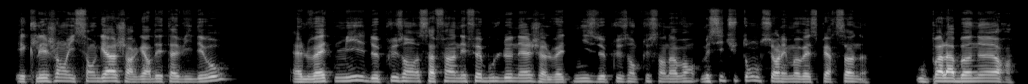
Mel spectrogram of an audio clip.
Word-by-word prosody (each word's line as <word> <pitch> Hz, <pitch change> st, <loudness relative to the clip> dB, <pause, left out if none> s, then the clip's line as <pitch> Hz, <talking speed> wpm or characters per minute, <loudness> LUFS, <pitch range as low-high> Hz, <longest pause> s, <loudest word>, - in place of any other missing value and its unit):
et 130 Hz, -1 st, -3 dB
que 145 Hz, -, -6 dB
les 150 Hz, 0 st, +3 dB
gens, 160 Hz, +1 st, -2 dB
ils 145 Hz, -2 st, -3 dB
s'engagent 145 Hz, +1 st, +3 dB
à -, -, +3 dB
regarder 125 Hz, +2 st, -1 dB
ta 130 Hz, -1 st, +1 dB
vidéo, 155 Hz, -, -2 dB, 0.6 s
elle 125 Hz, -1 st, 0 dB
va 135 Hz, +3 st, +6 dB
être 145 Hz, +1 st, 0 dB
mise 170 Hz, +4 st, -1 dB
de 140 Hz, -1 st, +2 dB
plus 165 Hz, +3 st, -3 dB
en 150 Hz, -2 st, 0 dB
ça 140 Hz, -1 st, +2 dB
fait 140 Hz, +4 st, -4 dB
un 150 Hz, -1 st, +1 dB
effet 145 Hz, +3 st, 0 dB
boule 150 Hz, 0 st, -6 dB
de 155 Hz, +1 st, +1 dB
neige, 145 Hz, -1 st, -1 dB
elle 115 Hz, -2 st, 0 dB
va 115 Hz, -, 0 dB
être 115 Hz, +2 st, -6 dB
mise 140 Hz, -1 st, -6 dB
de 130 Hz, 0 st, -1 dB
plus 140 Hz, +1 st, -8 dB
en 130 Hz, -, -4 dB
plus 140 Hz, +2 st, -11 dB
en 130 Hz, -1 st, -4 dB
avant 135 Hz, +1 st, -3 dB
mais 140 Hz, -, -2 dB
si 140 Hz, +7 st, -4 dB
tu 175 Hz, 0 st, -7 dB
tombes 180 Hz, -1 st, -6 dB
sur 155 Hz, -3 st, +1 dB
les 130 Hz, -, -1 dB
mauvaises 125 Hz, -1 st, -2 dB
personnes 130 Hz, -1 st, -1 dB, 0.5 s
ou 135 Hz, -2 st, -6 dB
pas 150 Hz, +5 st, +7 dB
la 145 Hz, -, +9 dB
bonne 145 Hz, 0 st, +3 dB
heure 145 Hz, -8 st, +1 dB
140 Hz, 275 wpm, -23 LUFS, 130-155 Hz, 0.6 s, la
